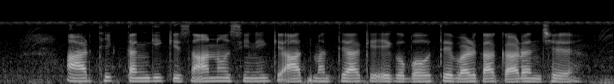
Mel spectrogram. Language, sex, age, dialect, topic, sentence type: Maithili, male, 25-30, Angika, agriculture, statement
